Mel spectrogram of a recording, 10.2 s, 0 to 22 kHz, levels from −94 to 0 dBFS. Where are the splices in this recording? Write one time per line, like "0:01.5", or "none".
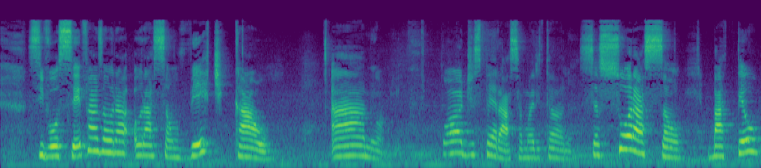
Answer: none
